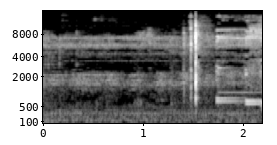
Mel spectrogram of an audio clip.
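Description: LeapFrog Good Night Scout musical book: a sharp click about one and a half seconds in, then the toy's electronic melody of stepped beeping tones starts near the end.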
